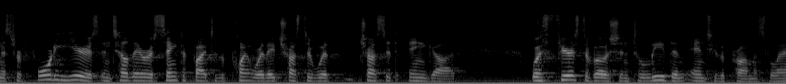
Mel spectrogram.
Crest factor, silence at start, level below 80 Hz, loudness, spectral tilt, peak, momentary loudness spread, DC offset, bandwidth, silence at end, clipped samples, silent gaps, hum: 20 dB; 0 s; -58 dBFS; -41 LUFS; -5 dB/octave; -20 dBFS; 9 LU; 1%; 10.5 kHz; 0 s; under 0.1%; none; none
